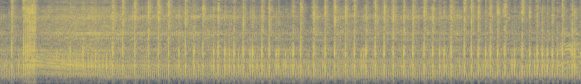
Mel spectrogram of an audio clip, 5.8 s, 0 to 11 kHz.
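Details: McCulloch PM700 two-stroke chainsaw, newly ported and on first run, not yet broken in. High raspy buzz holds steady through the cut, firing evenly with no bogging or misses. Normal running under load.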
